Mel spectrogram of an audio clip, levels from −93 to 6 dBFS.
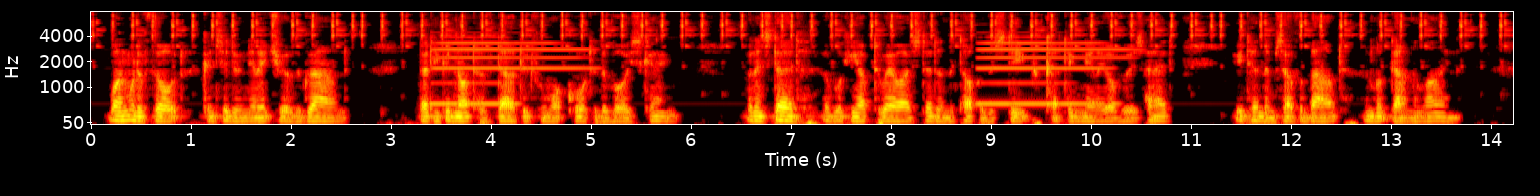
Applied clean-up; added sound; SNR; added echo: classical method Wiener filter.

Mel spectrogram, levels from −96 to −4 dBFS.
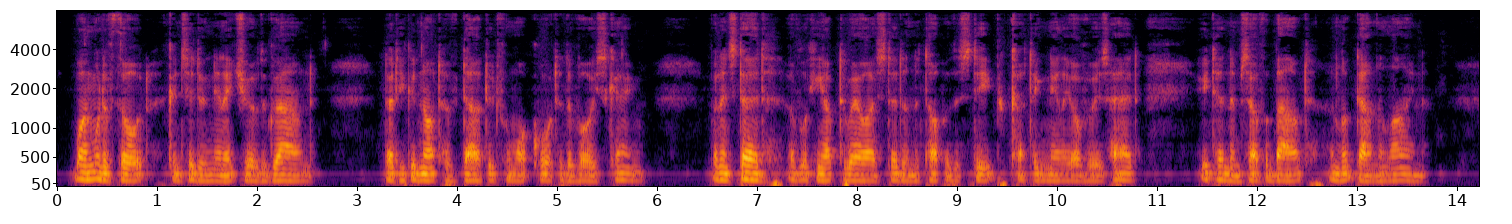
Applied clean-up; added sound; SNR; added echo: none; none; none; none.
